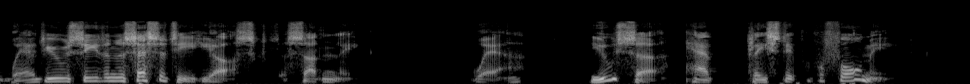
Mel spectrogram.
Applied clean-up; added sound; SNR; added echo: none; none; none; none.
